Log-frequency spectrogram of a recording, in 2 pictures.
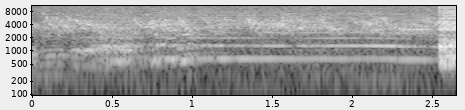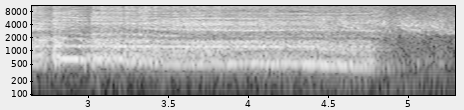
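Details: A distant rooster crows thinly, then a nearby rooster answers with a loud, rough, sustained crow lasting about two seconds that ends abruptly.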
